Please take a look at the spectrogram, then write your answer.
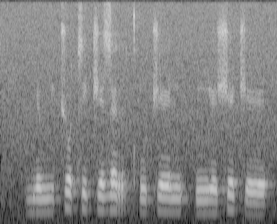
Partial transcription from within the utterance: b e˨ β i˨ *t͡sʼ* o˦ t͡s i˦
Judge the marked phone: incorrect: t͡ʃ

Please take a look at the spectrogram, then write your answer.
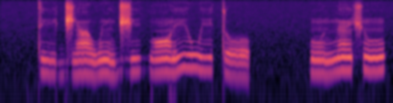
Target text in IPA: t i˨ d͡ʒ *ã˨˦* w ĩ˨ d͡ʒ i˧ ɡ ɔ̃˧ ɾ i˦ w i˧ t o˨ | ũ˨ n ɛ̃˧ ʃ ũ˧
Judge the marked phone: incorrect: ã˨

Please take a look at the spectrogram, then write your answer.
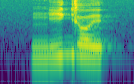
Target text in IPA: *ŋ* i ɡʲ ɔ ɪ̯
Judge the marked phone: correct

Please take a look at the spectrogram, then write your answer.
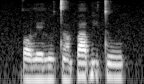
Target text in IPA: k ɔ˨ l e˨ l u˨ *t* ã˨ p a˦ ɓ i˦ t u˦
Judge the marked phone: correct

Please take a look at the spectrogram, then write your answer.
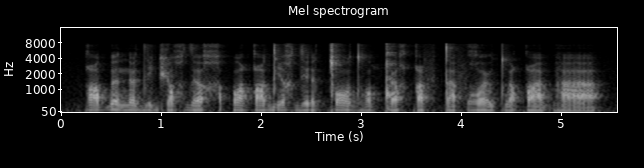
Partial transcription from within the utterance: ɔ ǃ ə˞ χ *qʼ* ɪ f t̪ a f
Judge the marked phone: incorrect: q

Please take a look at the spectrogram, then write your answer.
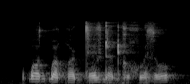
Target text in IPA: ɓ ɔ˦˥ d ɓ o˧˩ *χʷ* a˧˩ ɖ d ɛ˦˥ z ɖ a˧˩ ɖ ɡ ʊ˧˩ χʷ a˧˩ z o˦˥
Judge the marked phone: incorrect: qʷ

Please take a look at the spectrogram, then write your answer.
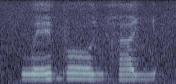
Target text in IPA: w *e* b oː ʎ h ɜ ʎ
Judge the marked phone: correct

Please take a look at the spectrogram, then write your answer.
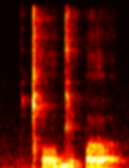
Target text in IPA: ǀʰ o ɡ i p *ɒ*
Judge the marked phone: incorrect: ʌ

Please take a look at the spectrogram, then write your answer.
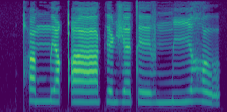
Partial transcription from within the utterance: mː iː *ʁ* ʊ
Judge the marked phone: correct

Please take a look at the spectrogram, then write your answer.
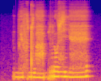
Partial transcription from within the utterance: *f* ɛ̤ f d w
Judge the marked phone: incorrect: b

